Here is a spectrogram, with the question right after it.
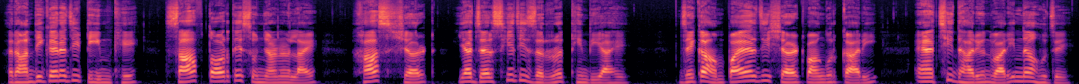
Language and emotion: Sindhi, neutral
